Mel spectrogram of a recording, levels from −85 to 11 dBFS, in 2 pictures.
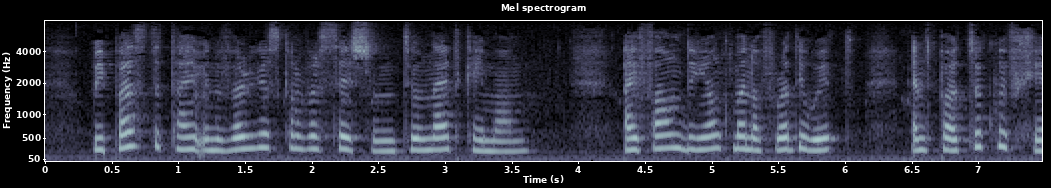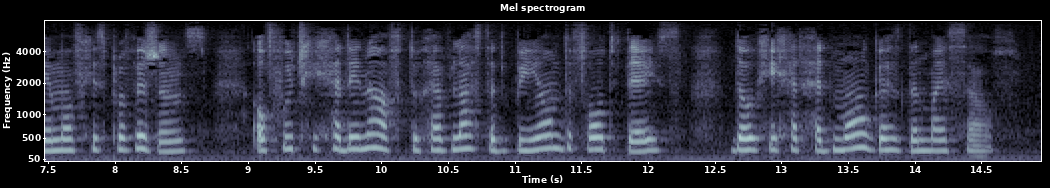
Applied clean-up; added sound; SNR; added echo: none; none; none; none.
